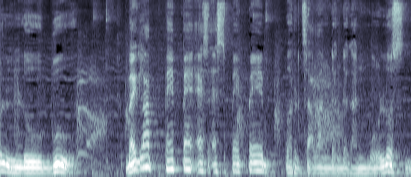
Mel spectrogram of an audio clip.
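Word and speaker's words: Lü Bu: mainkan nah ini adalah lipu ya ini adalah Warrior terkuat di dunia dnasty Warrior dan dunia The Kingdom bacanya itu adalah lipu pinginnya itu Lubu Baiklah PPSSPP berjalan dengan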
